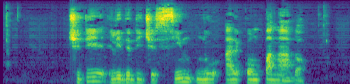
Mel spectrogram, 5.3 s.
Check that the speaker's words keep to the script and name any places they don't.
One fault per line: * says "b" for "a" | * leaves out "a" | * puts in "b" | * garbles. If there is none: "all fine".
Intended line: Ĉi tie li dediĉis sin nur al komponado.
all fine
